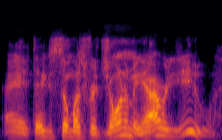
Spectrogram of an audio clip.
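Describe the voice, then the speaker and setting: A man's voice: a little high, lively intonation, a little fast, a bit bright. Male host, rambling, stumbles a lot, muffled lo-fi sound. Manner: rambling, stumbling over words. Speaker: interview host. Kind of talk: casual interview. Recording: dull lo-fi audio.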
